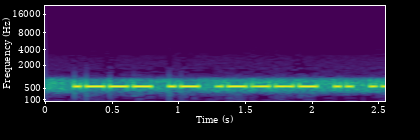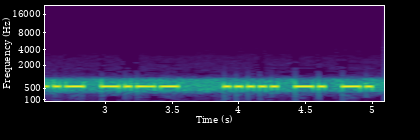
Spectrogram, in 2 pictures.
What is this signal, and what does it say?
Morse code, heard as a keyed tone, about 28 wpm, 580 Hz, with radio noise. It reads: JA1IVY 5NN
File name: PJ2/G3TXF 18.086MHz CW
